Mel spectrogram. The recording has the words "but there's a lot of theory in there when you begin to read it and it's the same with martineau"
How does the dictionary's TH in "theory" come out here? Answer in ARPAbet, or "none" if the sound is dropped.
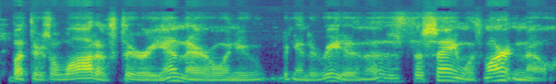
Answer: TH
